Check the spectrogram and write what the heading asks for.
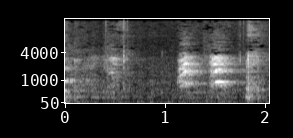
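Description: A dog barking twice, a little over a second in, followed by a brief click.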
